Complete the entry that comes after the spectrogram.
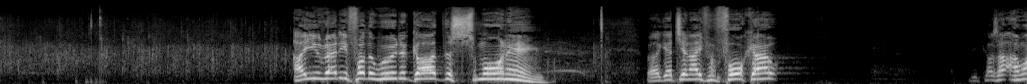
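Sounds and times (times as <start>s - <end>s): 
audience clapping: 0.0s - 3.8s, 5.3s - 6.2s
speech: 3.0s - 5.6s, 6.5s - 7.8s, 9.7s - 10.2s.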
